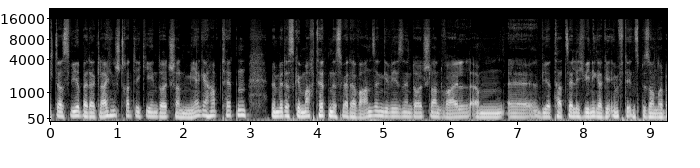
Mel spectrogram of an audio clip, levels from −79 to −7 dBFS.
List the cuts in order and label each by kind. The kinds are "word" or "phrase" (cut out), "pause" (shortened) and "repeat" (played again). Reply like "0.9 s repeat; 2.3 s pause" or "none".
none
